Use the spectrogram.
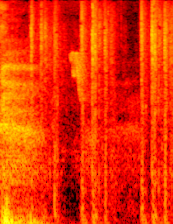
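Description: A horse galloping in a video game, rapid clip-clop hoofbeats in quick uneven bursts at moderate volume, fairly close, with no talking over them.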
